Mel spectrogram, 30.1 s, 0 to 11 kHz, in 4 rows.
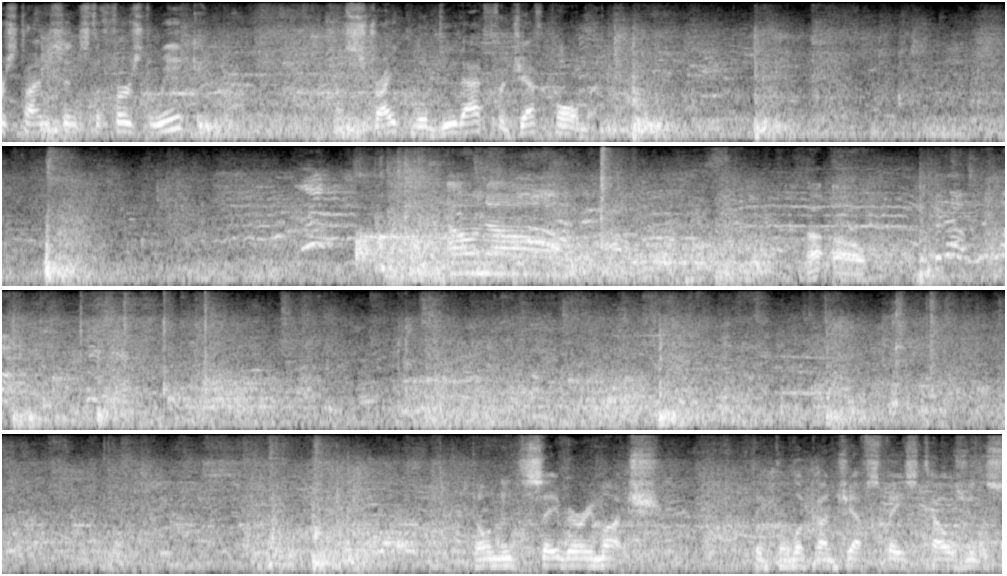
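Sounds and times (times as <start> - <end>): voices reacting: 9.7 - 15.2
bowling ball hitting pins: 10.2 - 11.2.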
